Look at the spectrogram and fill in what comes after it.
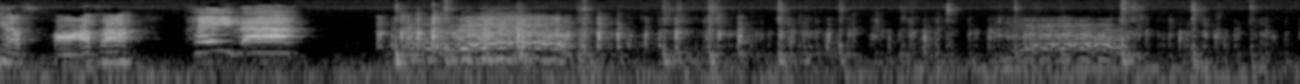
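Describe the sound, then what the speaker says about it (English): Goats bleat in an animated comedy scene, several wavering, nasal calls overlapping one another at close to middle distance, mixed with animal noise and some background voices. "what the hell are the goats doing here?"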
